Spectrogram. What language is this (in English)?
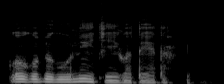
Kalenjin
